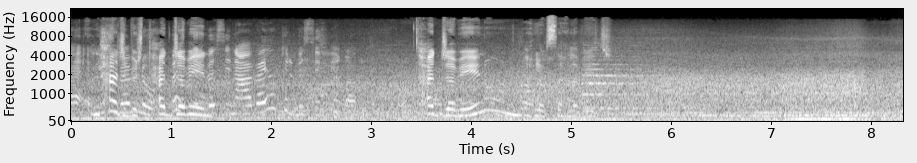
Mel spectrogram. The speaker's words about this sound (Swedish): En buss har just kommit från Raqqa.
